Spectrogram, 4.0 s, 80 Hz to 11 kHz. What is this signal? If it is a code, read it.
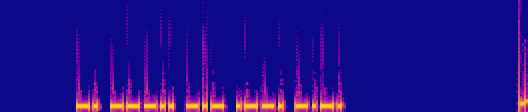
Morse code, heard as a keyed tone, about 38 wpm, 700 Hz. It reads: N8KPC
